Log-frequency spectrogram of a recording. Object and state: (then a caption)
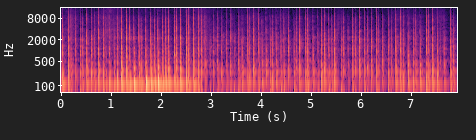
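Plastic spray bottle. Fingertips and nails tap fast on the side of a hollow blue plastic Febreze spray bottle, producing a dense, uneven stream of dozens of short, dry clicks. A low hollow tone around 120 Hz rings under the taps and is strongest in the first three seconds, then the tapping continues more quietly.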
